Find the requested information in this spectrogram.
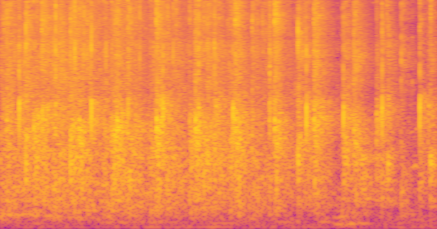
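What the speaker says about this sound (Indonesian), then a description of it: "tepuk tangan buat semua" A seated audience at an Indonesian health-device seminar gives steady, close, dense applause that carries evenly throughout without pause.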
